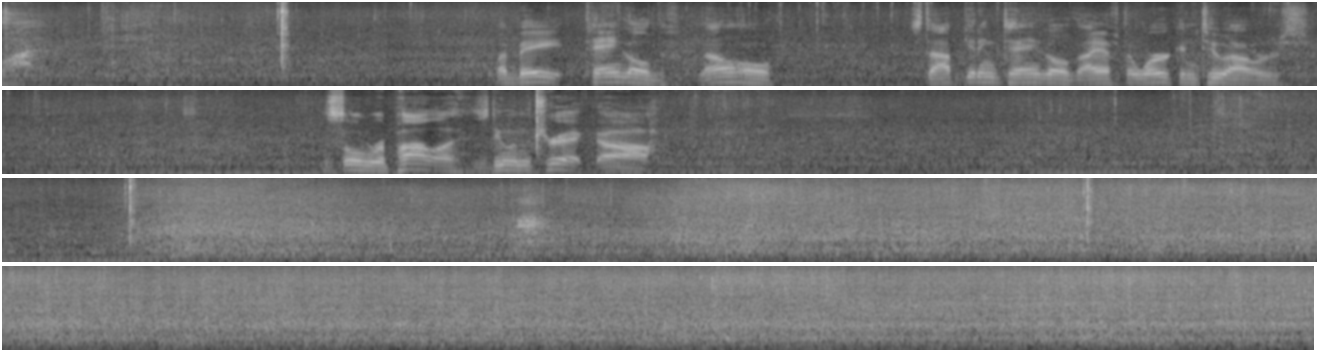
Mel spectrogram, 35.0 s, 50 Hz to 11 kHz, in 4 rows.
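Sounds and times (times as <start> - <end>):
creek water rushing: 0.0 - 35.0.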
